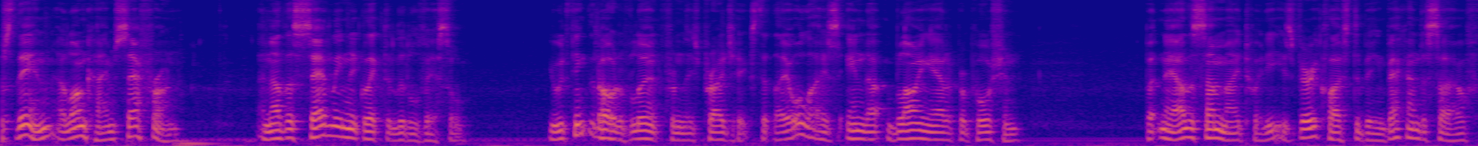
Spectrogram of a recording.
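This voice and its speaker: A man speaks at a moderate pace with an Australian accent, medium pitch, and ordinary pitch variation. The recording is very clean, with a silent background. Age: 60s. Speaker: amateur boat restorer. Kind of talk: reflective narration.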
